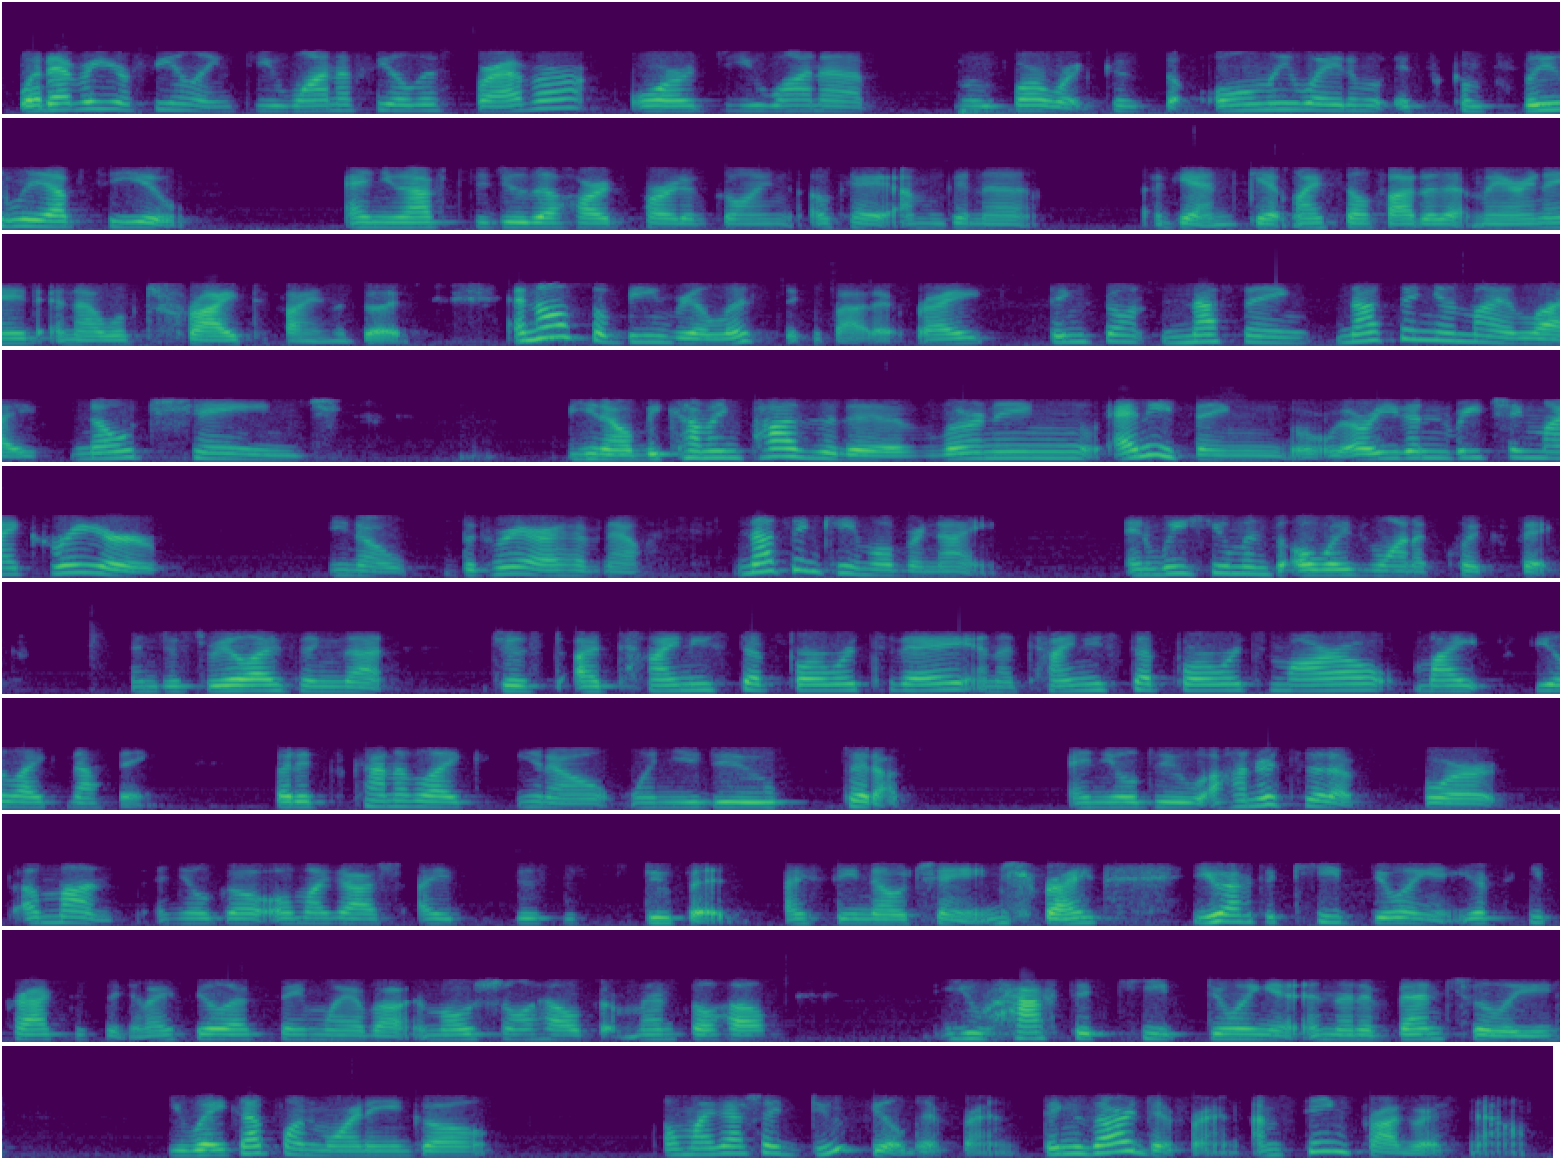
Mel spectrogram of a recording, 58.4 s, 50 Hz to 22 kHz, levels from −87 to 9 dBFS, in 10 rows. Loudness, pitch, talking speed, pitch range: -28 LUFS, 185 Hz, 220 wpm, 165-215 Hz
